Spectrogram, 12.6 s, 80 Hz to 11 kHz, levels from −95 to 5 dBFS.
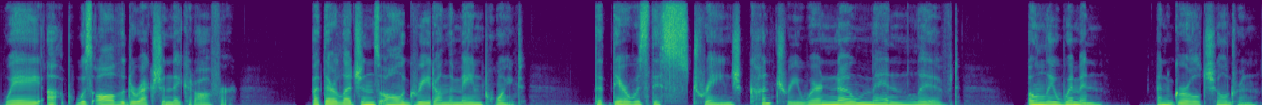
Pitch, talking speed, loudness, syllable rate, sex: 175 Hz, 145 wpm, -19 LUFS, 4.6 syllables/s, female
